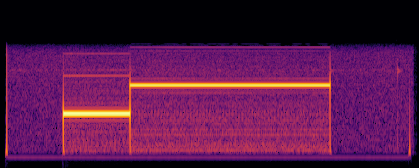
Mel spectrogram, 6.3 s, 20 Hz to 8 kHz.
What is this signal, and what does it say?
Two-tone page, heard as a one-second tone, then a three-second tone, about 990 then 1650 Hz. It is heard from 0.9 to 4.9 s.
